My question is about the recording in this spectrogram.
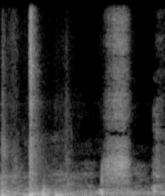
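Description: Faint sounds of a child eating dried seaweed: a small mouth click about half a second in, then a short breath out through the nose just after the middle.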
